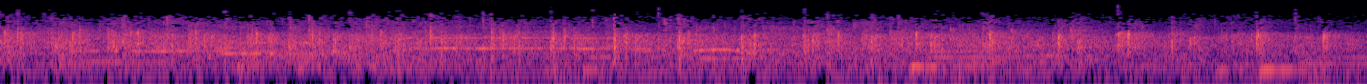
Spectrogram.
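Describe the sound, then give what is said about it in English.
Sustained applause from a sizable audience, a dense steady patter of many hands clapping at a fairly even level for several seconds, with faint crowd murmur mixed in. “Let's give a round of applause to these good folk.”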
